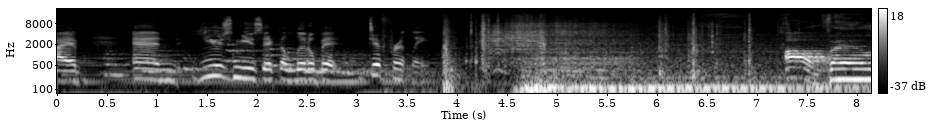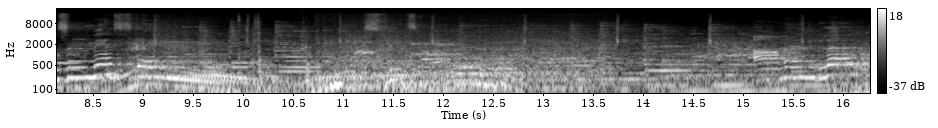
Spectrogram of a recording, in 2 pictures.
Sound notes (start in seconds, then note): 10.9 tires screech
